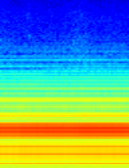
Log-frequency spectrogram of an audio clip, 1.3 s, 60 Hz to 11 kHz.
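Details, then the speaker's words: Marshall MG30 CFX guitar amp at power-on: loud, constant low mains hum that no control affects, with no signal output though the LEDs light. Cause not yet found. "the problem with this amp is that it makes a horrible loud hum so uh without messing about any further let's turn it on and see if we can hear that said horrible um"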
